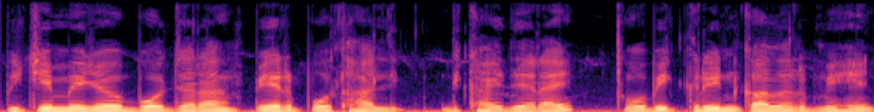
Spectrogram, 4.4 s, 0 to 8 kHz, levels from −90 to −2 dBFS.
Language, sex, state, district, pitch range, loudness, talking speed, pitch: Hindi, male, Arunachal Pradesh, Longding, 145-160 Hz, -13 LUFS, 165 wpm, 155 Hz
